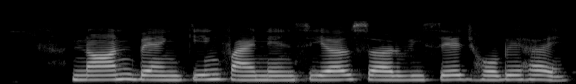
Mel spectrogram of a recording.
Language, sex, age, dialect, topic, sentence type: Magahi, female, 18-24, Northeastern/Surjapuri, banking, question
